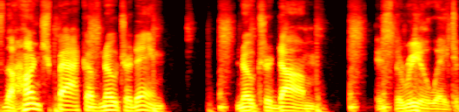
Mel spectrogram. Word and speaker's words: Notre Dame: hunch as was the Hunchback of notra Dame notredam is the real way to pronounce it yes not tram but we say Notre Dame because it's a university so I have a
